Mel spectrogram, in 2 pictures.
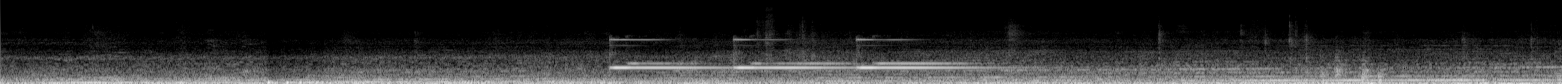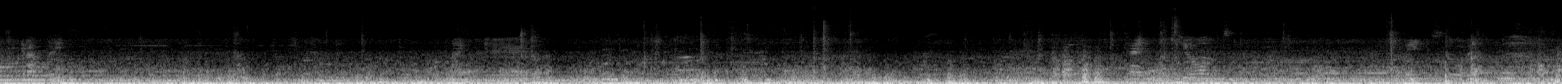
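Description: Class 707 electric multiple unit heard from inside the carriage as it pulls away: the traction motors' whine climbs steadily in pitch as the train accelerates, then levels off over a continuous rumble of wheels on rail. Three short beeps sound about a quarter of the way through.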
